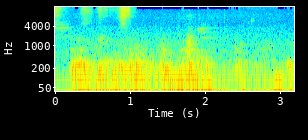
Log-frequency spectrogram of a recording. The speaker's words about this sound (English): Thunder.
